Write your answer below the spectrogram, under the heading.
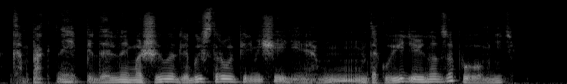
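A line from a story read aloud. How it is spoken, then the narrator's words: Inner voice whispering. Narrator (Russian): внутренний чертенок мокрица фон Липвига нашептал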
